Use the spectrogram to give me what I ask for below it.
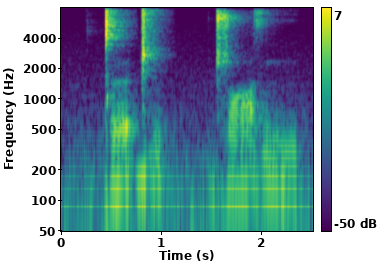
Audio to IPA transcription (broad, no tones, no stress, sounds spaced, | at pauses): ǀ ɜ ɡ͡ǁ ĩ | ɖ͡ʐ ɑ z ĩ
